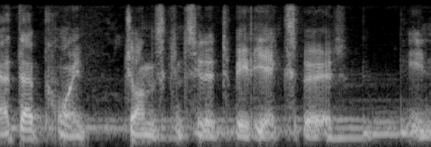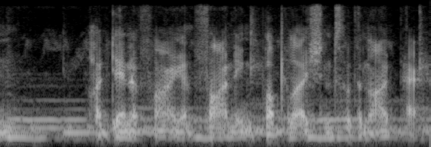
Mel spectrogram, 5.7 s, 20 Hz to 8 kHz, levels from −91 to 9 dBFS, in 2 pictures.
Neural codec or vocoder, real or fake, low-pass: vocoder, 22.05 kHz, 80 mel bands, WaveNeXt; fake; 7.2 kHz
